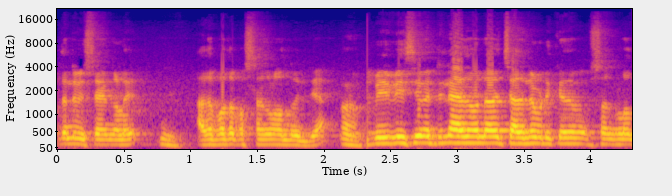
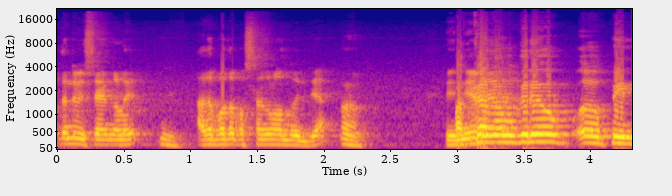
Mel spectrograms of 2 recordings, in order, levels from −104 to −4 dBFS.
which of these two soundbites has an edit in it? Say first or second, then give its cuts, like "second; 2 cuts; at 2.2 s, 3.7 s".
first; 1 cut; at 2.3 s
